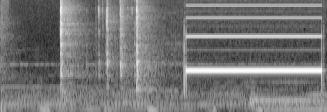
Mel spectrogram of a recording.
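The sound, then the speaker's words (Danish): Several quick plastic clicks of answering machine buttons being pressed, followed by a loud, steady electronic beep lasting about a second. Clear, with no voices. “jeg har faktisk en telefonsvar.”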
